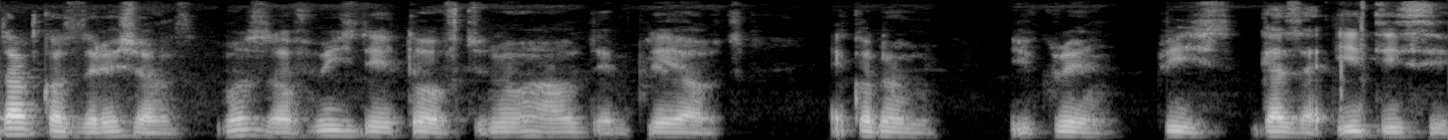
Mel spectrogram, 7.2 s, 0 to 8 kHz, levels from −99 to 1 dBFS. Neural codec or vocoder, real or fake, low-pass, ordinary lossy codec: none; real; none; none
